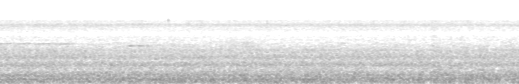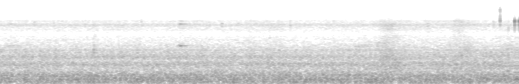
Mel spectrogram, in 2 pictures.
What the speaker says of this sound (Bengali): গ্যাসের এটা আমি কিন্তু লো দিয়েছি, লোতে করে এগুলোকে ভাজতে হবে।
